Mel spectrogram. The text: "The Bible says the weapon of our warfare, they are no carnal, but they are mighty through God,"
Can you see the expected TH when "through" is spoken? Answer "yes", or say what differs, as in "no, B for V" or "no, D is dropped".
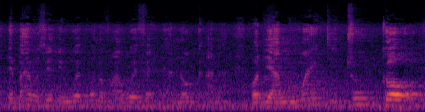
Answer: no, T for TH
